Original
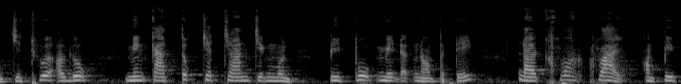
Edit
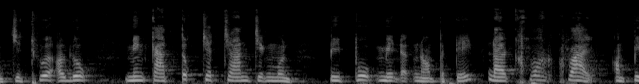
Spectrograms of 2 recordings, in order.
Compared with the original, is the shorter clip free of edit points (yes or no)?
no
